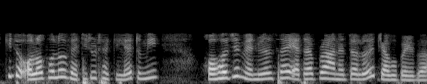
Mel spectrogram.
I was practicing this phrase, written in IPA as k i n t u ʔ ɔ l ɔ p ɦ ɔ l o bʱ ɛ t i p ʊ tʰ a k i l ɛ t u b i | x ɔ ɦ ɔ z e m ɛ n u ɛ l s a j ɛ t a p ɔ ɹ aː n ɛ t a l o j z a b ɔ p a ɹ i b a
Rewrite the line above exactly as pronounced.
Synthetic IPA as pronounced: k i n t u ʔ ɔ l ɔ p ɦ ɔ l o bʱ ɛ t i t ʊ tʰ a k i l ɛ t u m i | x ɔ ɦ ɔ z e m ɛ n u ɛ l s a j ɛ t a p ɔ ɹ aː n ɛ t a l o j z a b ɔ p a ɹ i b a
